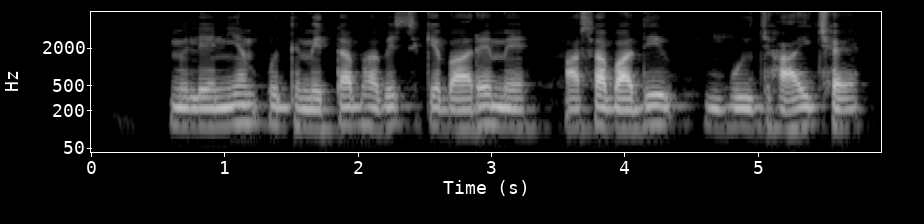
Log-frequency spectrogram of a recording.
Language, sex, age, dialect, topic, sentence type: Magahi, male, 25-30, Western, banking, statement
